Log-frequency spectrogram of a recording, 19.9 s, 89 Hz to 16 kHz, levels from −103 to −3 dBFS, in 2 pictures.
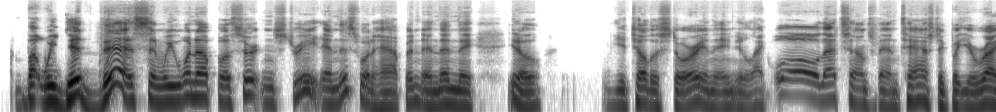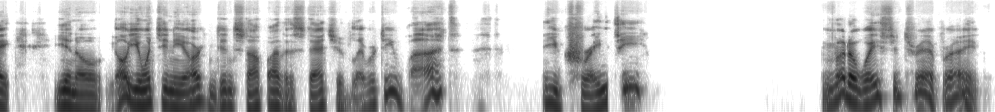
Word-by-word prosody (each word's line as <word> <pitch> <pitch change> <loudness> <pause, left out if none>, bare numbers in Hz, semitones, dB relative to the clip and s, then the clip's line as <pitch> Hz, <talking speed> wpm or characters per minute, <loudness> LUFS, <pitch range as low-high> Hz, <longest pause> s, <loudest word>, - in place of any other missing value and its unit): "But 145 +4 +1
we 150 0 +8
did 135 - +9
this, 155 +5 +7
and 150 -2 +2
we 150 0 +3
went 180 +4 +2
up 175 -2 +3
a 145 -1 0
certain 170 -9 -2
street, 120 0 -4
and 135 0 -2
this 240 +1 -3
would 140 -8 -1
happen," 115 +5 -4
and 120 0 -1
then 130 -1 +1
they, 120 -3 0 0.3
you - - -3
know 115 +2 0 0.7
you 120 0 -6
tell 140 +3 -1
the 120 -2 -4
story, 125 +7 -1
and 120 - -4
then 115 +1 -5
you're 110 -2 -6
like, 110 +2 -10
"Whoa, 195 -4 0
that 165 +1 0
sounds 130 -7 -6
fantastic," 125 +2 -4
but 115 0 -2
you're 110 -1 -3
right, 130 -2 +3 0.4
you 120 -1 +2
know. 100 -1 -3
"Oh, - - 0
you 125 -2 +3
went 135 +2 +1
to 130 -2 -1
New 115 - +1
York 130 +7 0
and 100 - -9
didn't 120 0 -5
stop 115 +2 -4
by 120 -1 -2
the 110 +1 -9
Statue 110 +3 -6
of - - -19
Liberty? 125 - -7
What? 225 - -6 0.9
Are 140 - -7
you 125 -5 -2
crazy?" 135 - -5 1.8
What 220 - -2
a - - +6
wasted 165 +9 -4
trip, - - -6
right. - - -6
130 Hz, 180 wpm, -23 LUFS, 115-155 Hz, 1.8 s, did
